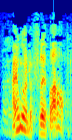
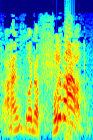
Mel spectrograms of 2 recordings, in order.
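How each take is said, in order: First: Higher-pitched, held-back retold exasperation; mounting frustration. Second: High, loud retold blow-up; exasperated outburst. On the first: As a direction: say it tensely without yelling yet. First, milder take of being ticked. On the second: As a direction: let the frustration burst out, hammed up. Repeats it louder, losing control.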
